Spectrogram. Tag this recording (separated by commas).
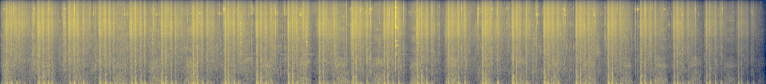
Animal, livestock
